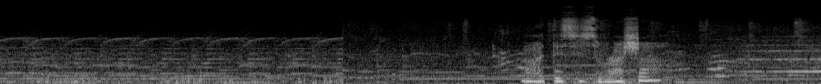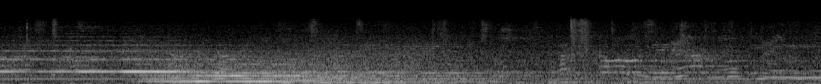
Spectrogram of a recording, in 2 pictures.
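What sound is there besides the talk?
car alarm going off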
